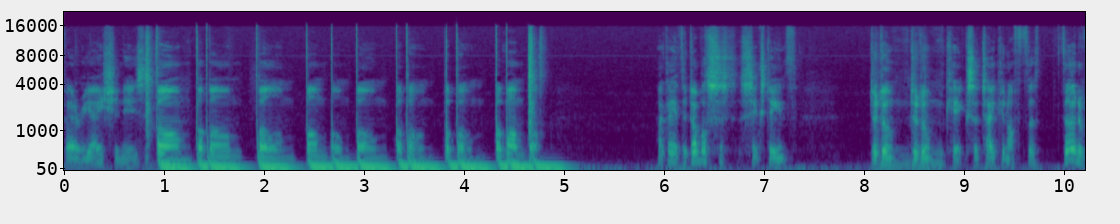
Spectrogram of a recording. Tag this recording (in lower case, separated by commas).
speech, music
